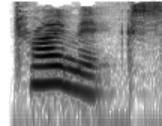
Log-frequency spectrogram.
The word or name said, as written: trimix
